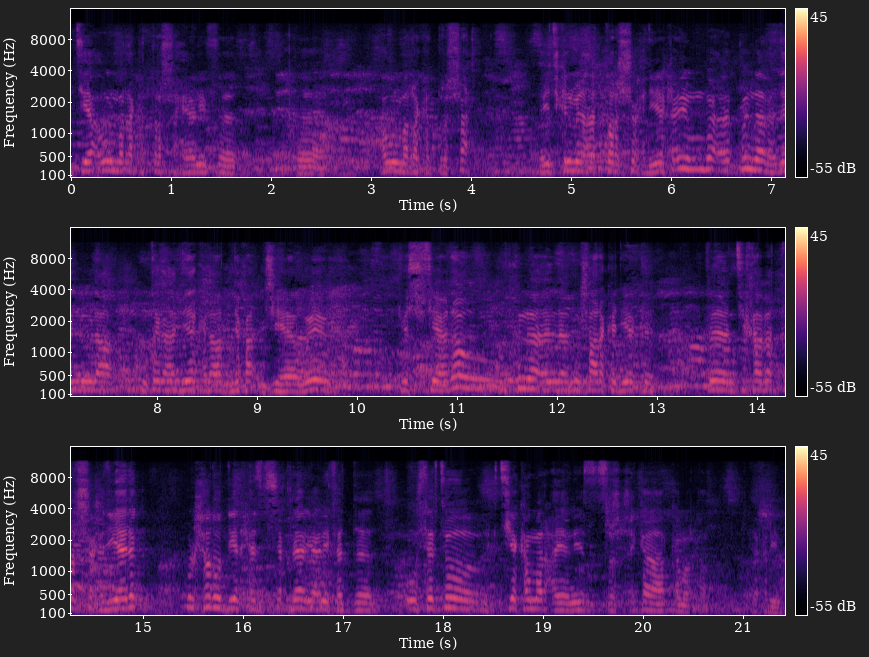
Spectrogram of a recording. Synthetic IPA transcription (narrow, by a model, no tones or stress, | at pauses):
d̪jæʔəwːəlmɑrˤːɑkæt̪ːɾˤɑʃːəħjaʕnif | ʔəwːəlmɑrˤːɑkæt̪ːɾˤɑʃːəħ | hjət̪kəlːməlʕalæt̪ːɑɾˤɑʃːʊħd̪jæləkjaʕnibqʊlnæbaʕd̪ælːulænt̪ˤilʕlæd̪jæləkʕlæd̪ˤlːiqɑʔəlʒəhæwiwt̪məʃːə̥ʃt̪ihæd̪æwd̪xʊlnæʕlmʊʃɑɾˤɑkɑd̪jæləkfiənt̪əxæbæt̪t̪ːɑɾˤɑʃːəħd̪jælək | wəlħod̪ˤud̪̚ˤd̪jælħəzbəst̪əqlæljaʕnifəd̪ | wsˤiɾt̪ut̪ːəjækæmɑɾˤʔɑjaʕnit̪ːɾˤɑʒħt̪ikækæmɑɾˤʔɑ̰ | ʔəqɾim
